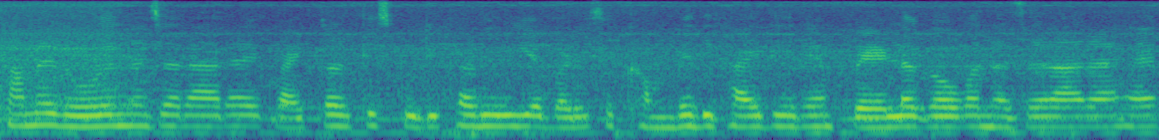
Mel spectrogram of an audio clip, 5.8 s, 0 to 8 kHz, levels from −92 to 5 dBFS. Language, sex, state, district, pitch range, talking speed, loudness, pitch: Hindi, female, Chhattisgarh, Raipur, 190-200 Hz, 290 wpm, -17 LUFS, 195 Hz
